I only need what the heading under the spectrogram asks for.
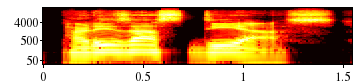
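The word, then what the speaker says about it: Parrizas Díaz: Parisas Diaz is her name.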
